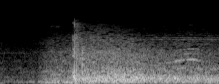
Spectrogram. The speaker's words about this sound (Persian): این هم ویدیویی است که نشان می‌دهد انفجارهای داخل زندان اوین احتمالاً به علت شلیک پرتابه‌های نامشخص بوده است.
